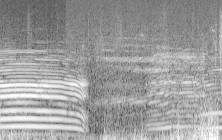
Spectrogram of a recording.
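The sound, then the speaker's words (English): A cow on a farm in southwest Missouri, tended by its farmer on a very windy day, lets out a long, loud moo that drops in pitch at the end, then a second, softer moo follows, with gusty wind rumbling steadily underneath. “is tending to some of his cows on a very windy day on his southwest Missouri farm.”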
